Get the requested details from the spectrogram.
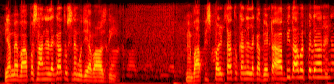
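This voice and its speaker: Male preacher, Pakistani Urdu accent, higher voice, dull lo-fi recording, storytelling sermon that keeps calling on the crowd. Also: a little mellow. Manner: asks the crowd for attention and responses; acts out story voices in shifting pitch.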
